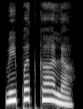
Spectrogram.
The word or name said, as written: ವಿಪತ್ಕಾಲ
